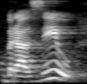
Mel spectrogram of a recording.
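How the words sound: The final L sounds like a U. "nós aqui no Ceará ou na maior parte do Brasil pronunciamos"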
